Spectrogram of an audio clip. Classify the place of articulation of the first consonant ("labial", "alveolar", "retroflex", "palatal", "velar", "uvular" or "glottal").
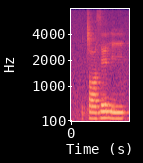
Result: palatal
